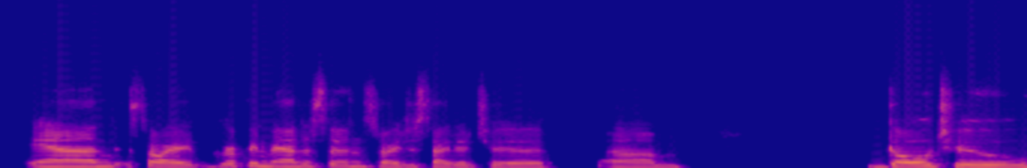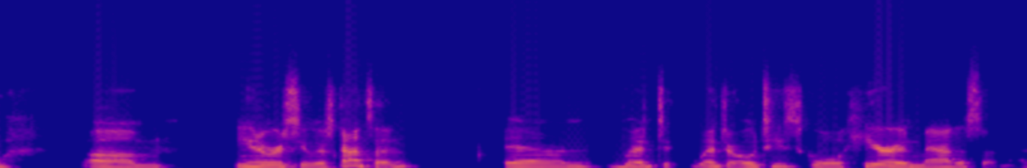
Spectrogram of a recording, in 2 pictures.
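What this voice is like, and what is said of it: Wisconsin accent with Minnesotan touches. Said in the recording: “you can hear my Wisconsin accent ... I dip into the deep Minnesotan accent at times”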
